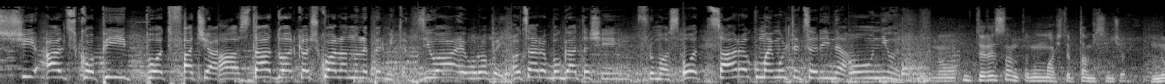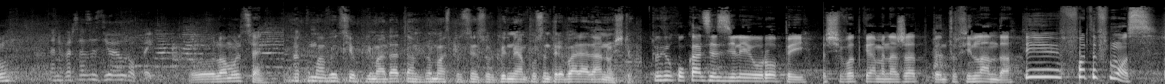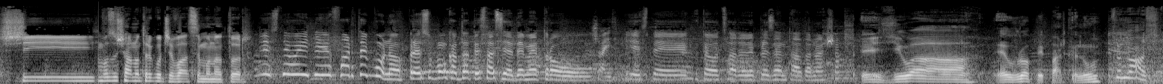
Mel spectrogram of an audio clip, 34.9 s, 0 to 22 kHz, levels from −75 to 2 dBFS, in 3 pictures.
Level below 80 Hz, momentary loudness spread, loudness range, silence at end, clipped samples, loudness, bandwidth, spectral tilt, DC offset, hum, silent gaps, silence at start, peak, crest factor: -40 dBFS; 7 LU; 5 LU; 0 s; under 0.1%; -15 LUFS; 16.5 kHz; -4 dB/octave; under 0.1%; none; none; 0 s; 0 dBFS; 16 dB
